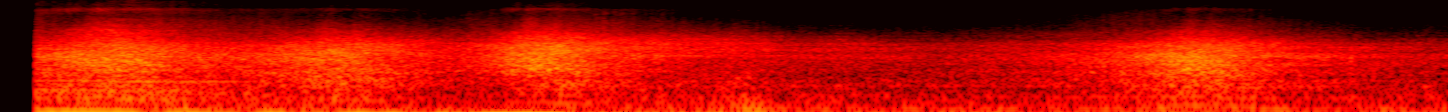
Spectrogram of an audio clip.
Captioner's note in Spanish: Sonido de autos circulando en carretera a alta velocidad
